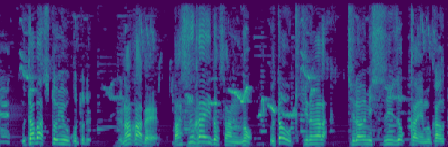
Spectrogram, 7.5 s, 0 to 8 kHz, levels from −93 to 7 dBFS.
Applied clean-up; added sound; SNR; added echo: classical method spectral subtraction.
